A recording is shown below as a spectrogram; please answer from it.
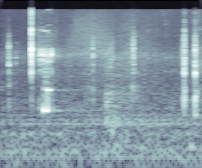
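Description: Handling clicks from a handheld electric-shock game toy: a sharp click, then a brief beep, then two more clicks near the end.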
